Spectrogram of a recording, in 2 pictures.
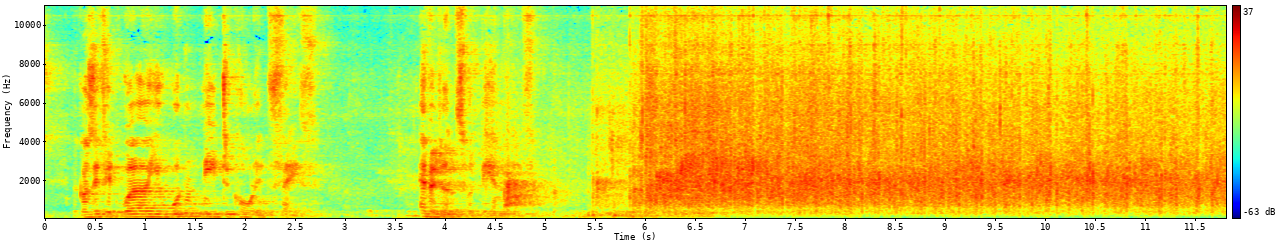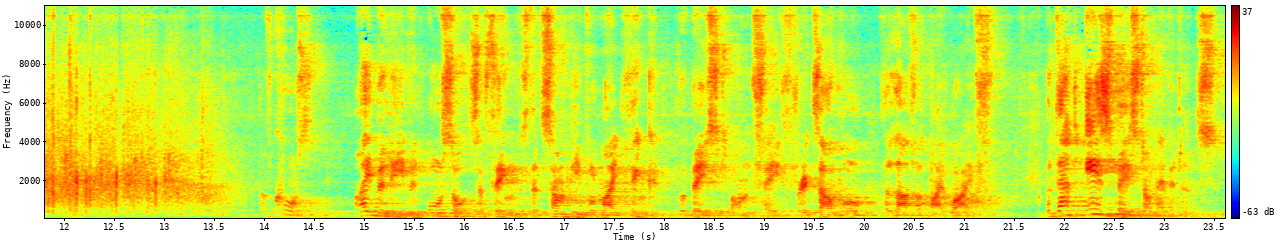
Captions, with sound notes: because if it where you would not need to call it faith. Evidence would be enough. [applause] Of course I believe in all sorts of things that some people might think where based on faith. For example the love of my wife. But that is based on evidence!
